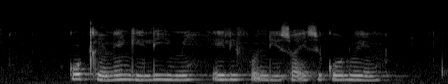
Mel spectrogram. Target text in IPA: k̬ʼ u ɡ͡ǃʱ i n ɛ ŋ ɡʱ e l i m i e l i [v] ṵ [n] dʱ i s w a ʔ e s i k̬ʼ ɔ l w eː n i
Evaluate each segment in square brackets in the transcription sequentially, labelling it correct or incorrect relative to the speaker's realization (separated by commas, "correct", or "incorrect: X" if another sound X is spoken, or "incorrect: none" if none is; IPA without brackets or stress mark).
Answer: incorrect: f, correct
